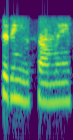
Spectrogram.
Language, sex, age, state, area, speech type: Tamil, female, 30-45, Tamil Nadu, rural, conversation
